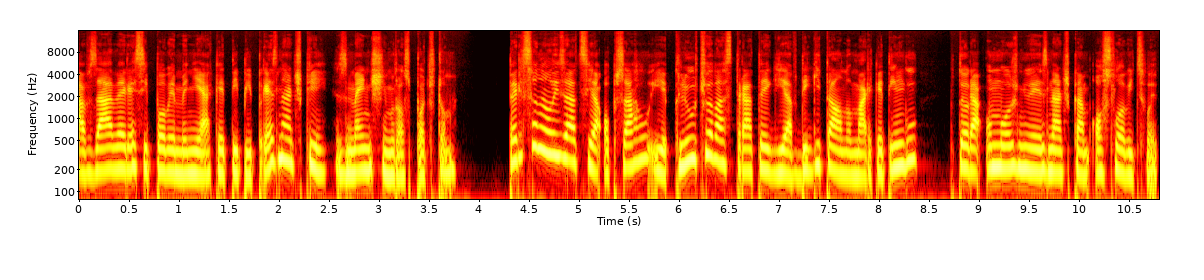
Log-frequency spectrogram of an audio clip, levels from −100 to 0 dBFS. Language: Slovak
